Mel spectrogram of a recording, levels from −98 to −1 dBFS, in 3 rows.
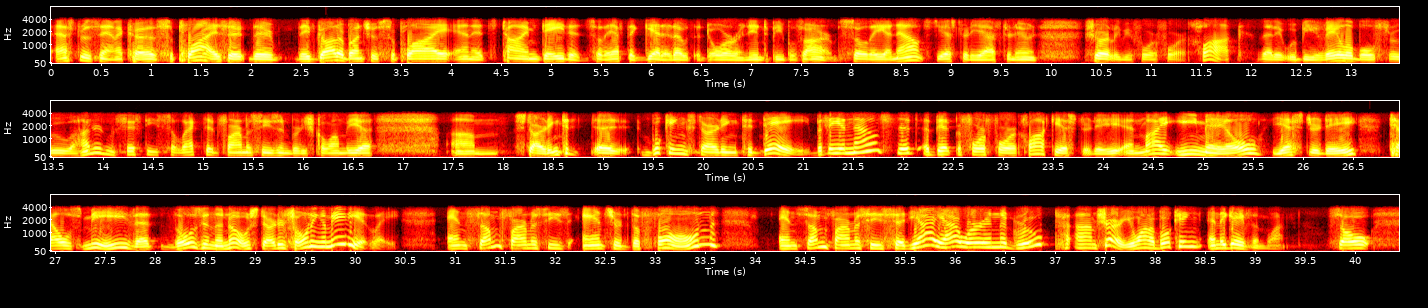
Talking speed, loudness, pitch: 160 wpm, -13 LUFS, 155 Hz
